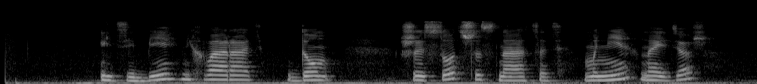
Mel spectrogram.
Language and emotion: Russian, neutral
